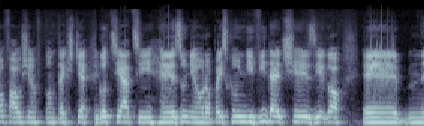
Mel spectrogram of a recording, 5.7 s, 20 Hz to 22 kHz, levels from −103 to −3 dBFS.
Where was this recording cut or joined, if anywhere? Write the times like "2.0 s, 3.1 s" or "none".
1.3 s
